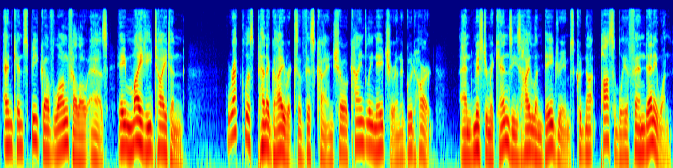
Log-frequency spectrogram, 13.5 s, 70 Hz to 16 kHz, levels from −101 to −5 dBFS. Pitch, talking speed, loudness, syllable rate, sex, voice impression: 120 Hz, 145 wpm, -20 LUFS, 4.5 syllables/s, male, very masculine, very adult-like, very middle-aged, very thick, slightly relaxed, slightly powerful, slightly bright, slightly soft, muffled, slightly fluent, slightly raspy, cool, very intellectual, refreshing, sincere, calm, very mature, friendly, slightly unique, slightly elegant, wild, sweet, slightly lively, kind, slightly sharp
